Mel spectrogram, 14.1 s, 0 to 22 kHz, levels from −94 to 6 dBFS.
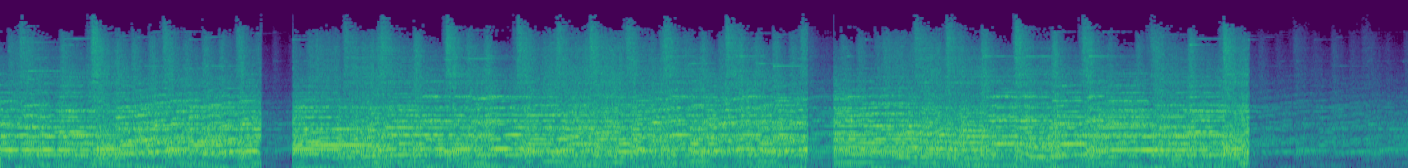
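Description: At 2.60 s the level drops abruptly by about 24 dB and stays down until 2.92 s, a sudden gain jump in both directions with no fade. The same happens from 8.07 to 8.33 s, about 15 dB down, and again from 12.49 s to the end, about 20 dB down. Sound and background noise fall together. The likely cause is a digital gain change applied between adjacent samples without a ramp.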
